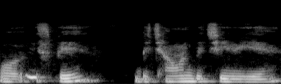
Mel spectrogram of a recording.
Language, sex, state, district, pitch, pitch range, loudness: Hindi, male, Uttar Pradesh, Jalaun, 135 Hz, 130-160 Hz, -17 LUFS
